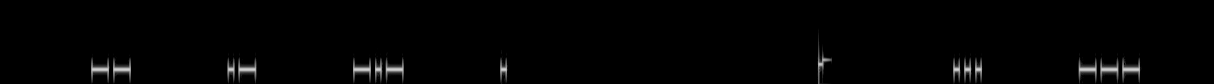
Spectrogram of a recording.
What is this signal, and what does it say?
Morse code, heard as a keyed tone, about 22 wpm, spaced as for 8 wpm, 690 Hz. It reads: MAKE SO
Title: 6x Character Spacing - Top 100 Words - 22wpm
